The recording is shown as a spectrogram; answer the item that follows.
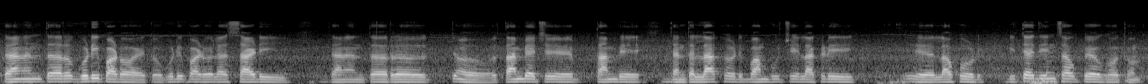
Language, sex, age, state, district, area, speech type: Marathi, male, 45-60, Maharashtra, Nanded, rural, spontaneous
